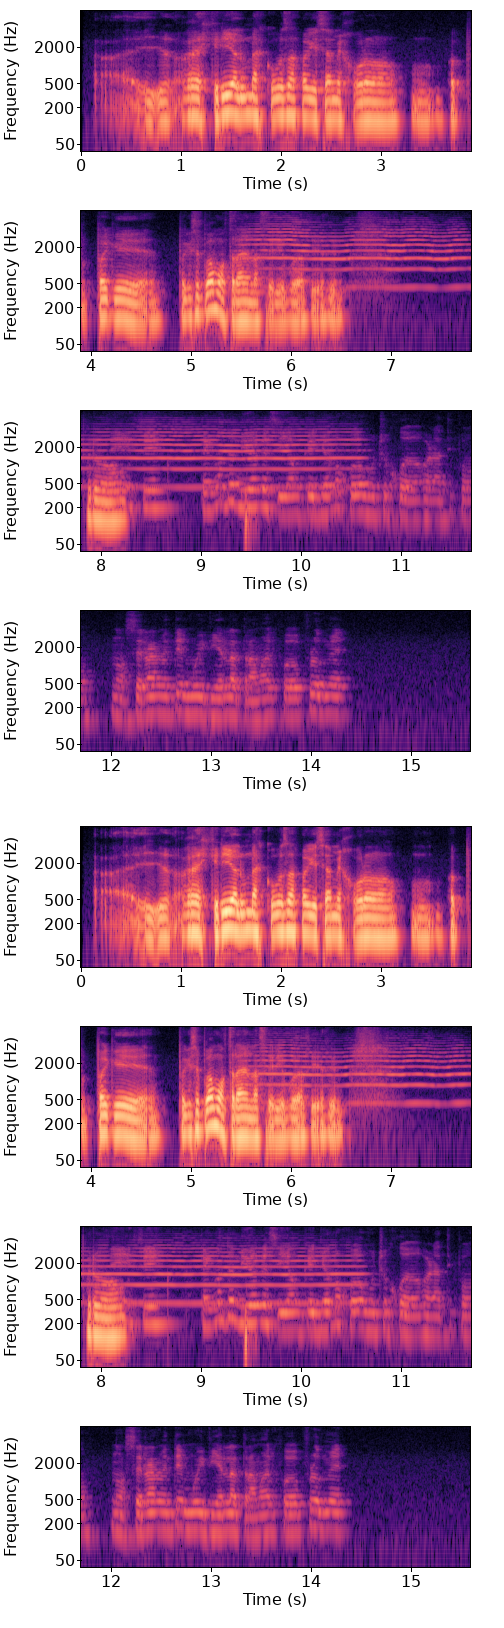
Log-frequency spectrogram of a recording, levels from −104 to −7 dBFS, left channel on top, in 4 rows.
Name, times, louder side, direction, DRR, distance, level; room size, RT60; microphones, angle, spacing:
voice 1, 0.3-3.6 4.1-7.0 7.9-8.2, right 5 dB, 60° right, 0.3 m, -23 dB
Trumpet, 5.4-10.7, right 1 dB, 5° right, 1.5 m, -40 dB
voice 2, 8.1-14.3, right 3 dB, 90° right, 1.4 m, -43 dB
8.0 x 4.3 x 2.7 m
head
